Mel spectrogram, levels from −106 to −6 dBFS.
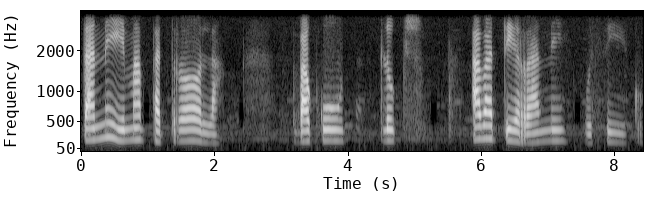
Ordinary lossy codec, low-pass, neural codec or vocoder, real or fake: none; 3.6 kHz; none; real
